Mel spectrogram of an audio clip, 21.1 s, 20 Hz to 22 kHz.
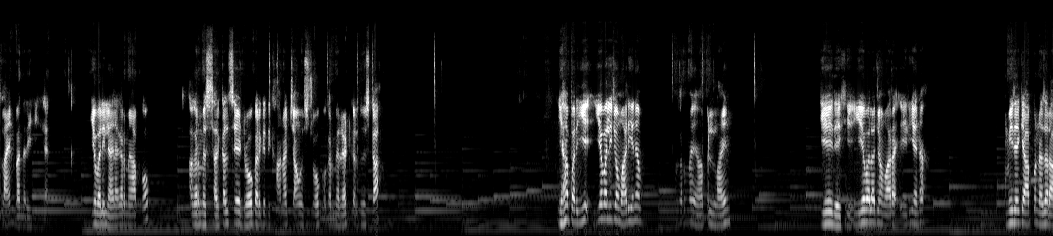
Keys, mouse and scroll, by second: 4.5 click, 10.7 v, 13.3-19.1 drag, 19.1 c, 19.6 ctrl+z.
